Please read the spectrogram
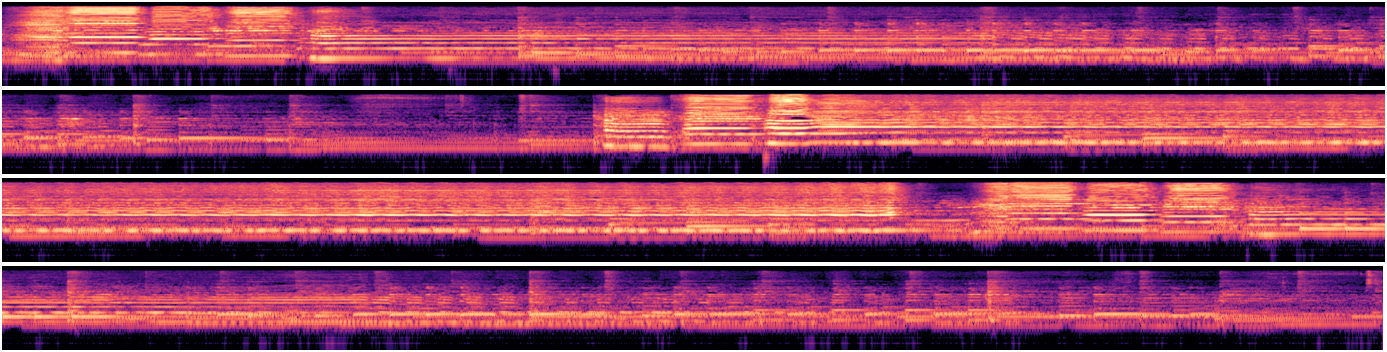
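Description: Diatonic harmonica in B flat played solo in third position: a slow bluesy melody of changing notes. About ten seconds in, a note is scooped up and held with vibrato until about eighteen seconds, then the phrases move on again.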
